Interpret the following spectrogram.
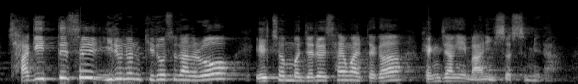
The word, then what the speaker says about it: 일천 번제: 일천 번제를 드리게 됩니다 여기서 일천 번제는 발음을 똑바로 하셔야 됩니다 1천번 제가 있고 일천 번제가 있습니다 여기서이 번이라는 것은 횟수 번이 아니에요 태울 번입니다 4절 말씀에 우리 산당이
